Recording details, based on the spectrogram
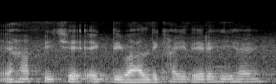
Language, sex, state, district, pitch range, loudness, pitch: Hindi, male, Uttar Pradesh, Lucknow, 120-125 Hz, -17 LUFS, 120 Hz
